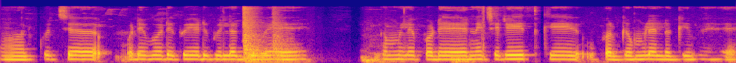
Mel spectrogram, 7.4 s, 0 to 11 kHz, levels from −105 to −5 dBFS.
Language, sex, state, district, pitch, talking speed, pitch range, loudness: Hindi, female, Rajasthan, Bikaner, 200 Hz, 165 wpm, 195-205 Hz, -16 LUFS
